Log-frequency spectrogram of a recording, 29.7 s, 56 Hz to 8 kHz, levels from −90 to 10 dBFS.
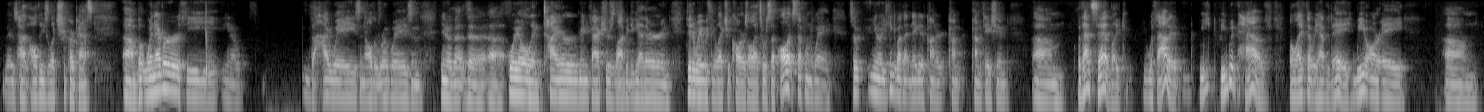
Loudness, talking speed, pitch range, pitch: -23 LUFS, 155 wpm, 100-120 Hz, 110 Hz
